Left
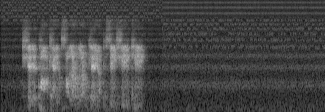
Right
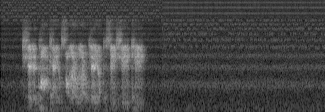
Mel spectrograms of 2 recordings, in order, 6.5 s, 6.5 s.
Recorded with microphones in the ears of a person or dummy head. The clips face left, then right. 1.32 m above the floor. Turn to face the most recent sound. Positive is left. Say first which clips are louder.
# even
turn(degrees=20)  # may be behind; listen again after turning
